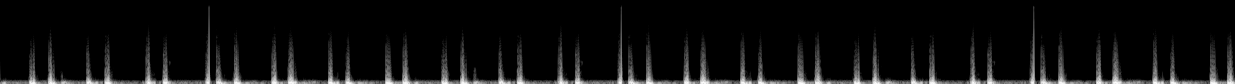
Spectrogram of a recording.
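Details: Regular paired lub-dub heart thumps at about 105 beats a minute over a low hum; a fast heartbeat.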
